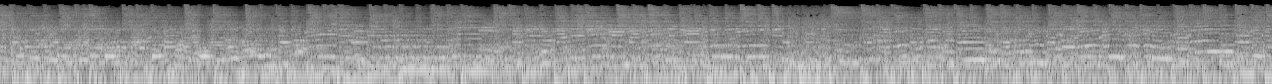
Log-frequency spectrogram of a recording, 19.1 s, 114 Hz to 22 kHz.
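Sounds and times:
drum kit steady beat: 0.0 - 19.0
lead electric guitar: 0.0 - 19.0
rhythm guitar: 0.0 - 19.0.

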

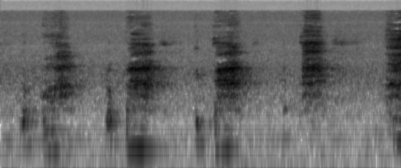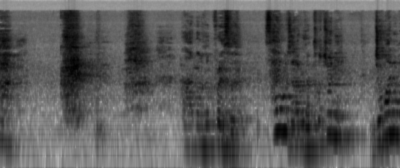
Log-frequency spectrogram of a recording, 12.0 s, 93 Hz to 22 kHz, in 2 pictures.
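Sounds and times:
man breathing hard: 0.6 - 8.7.

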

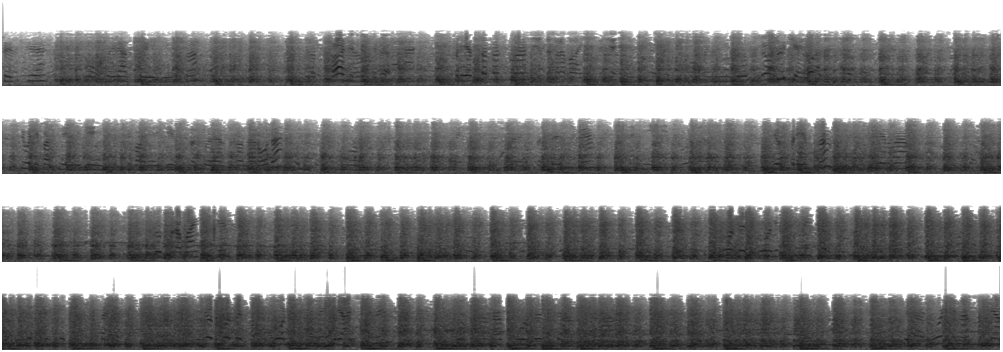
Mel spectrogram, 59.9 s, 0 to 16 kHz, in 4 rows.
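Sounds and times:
people talking: 0.0 - 3.3, 4.4 - 28.8, 32.1 - 59.9
music with bass drum beat: 0.0 - 59.9.

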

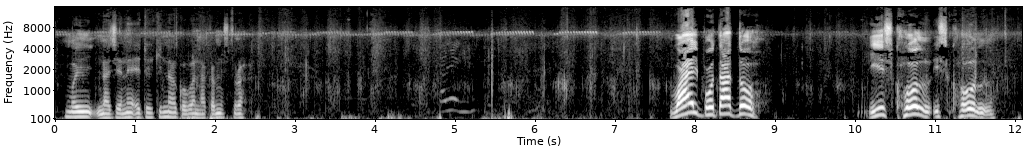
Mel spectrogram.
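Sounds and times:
footsteps through dry undergrowth: 0.0 - 12.0.

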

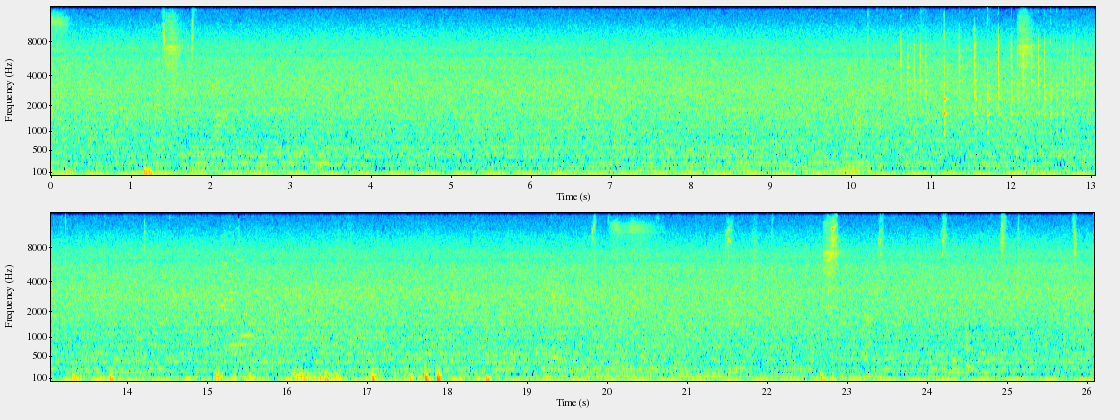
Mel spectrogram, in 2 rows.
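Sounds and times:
faint low hum: 0.0 - 26.0
roulette ball clattering: 10.6 - 12.9.

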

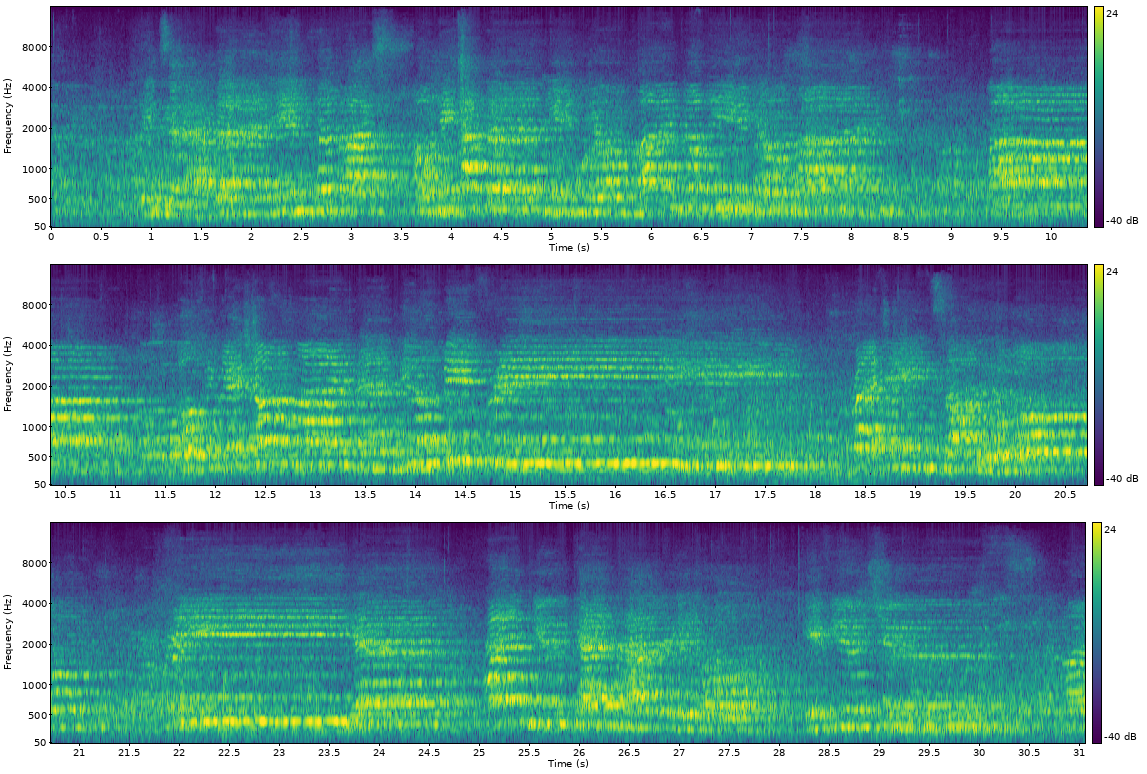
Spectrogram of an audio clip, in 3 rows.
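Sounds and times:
mixed choir singing: 0.0 - 31.0.

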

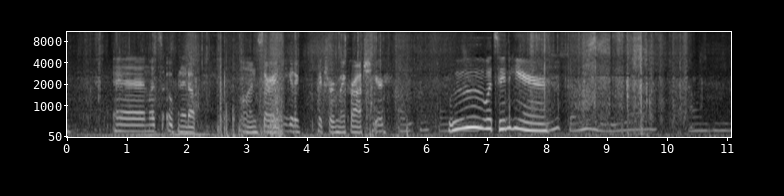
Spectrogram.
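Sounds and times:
paper wrapping rustling: 0.1 - 6.6, 7.4 - 11.0
cloth bag rustling: 0.2 - 6.6, 7.5 - 10.7.

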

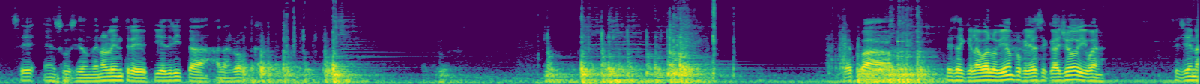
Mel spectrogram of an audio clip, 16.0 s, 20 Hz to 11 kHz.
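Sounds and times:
metal knocks and scrapes: 3.2 - 10.4, 11.0 - 13.1.

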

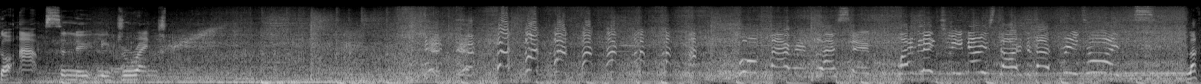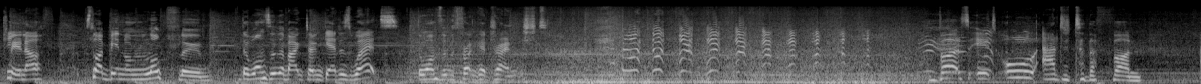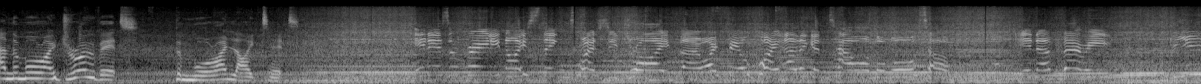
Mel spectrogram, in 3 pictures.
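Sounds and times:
boat motor drone: 0.0 - 36.0
rushing water and sea spray: 3.0 - 12.0, 17.5 - 22.1
person laughing hard: 4.2 - 7.1, 18.0 - 22.1
wind and spray rushing: 17.4 - 21.2.

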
